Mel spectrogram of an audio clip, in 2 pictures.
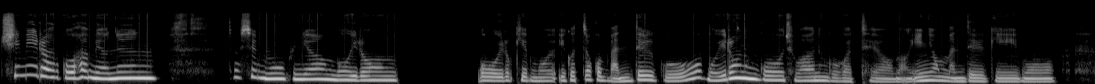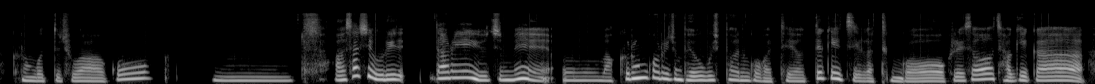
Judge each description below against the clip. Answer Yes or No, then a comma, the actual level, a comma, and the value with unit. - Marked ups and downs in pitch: Yes, wide, 7.8 semitones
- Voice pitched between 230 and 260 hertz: No, high, 195 Hz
